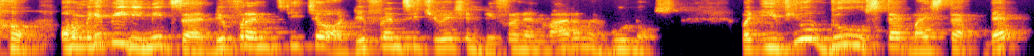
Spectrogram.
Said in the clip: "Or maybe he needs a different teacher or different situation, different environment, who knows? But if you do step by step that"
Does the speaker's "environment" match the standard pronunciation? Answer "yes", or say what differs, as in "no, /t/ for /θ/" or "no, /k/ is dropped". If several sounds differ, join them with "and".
yes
